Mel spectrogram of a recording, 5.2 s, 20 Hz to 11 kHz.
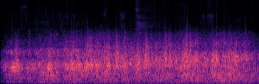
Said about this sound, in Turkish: Savunma Sanayi Başkanlığı bünyesinde yürütülen projeler kapsamında başkent Ankara'da F-16 savaş uçakları başta olmak üzere hava araçları dün kent üzerinde uçtu. Yüksek ve alçak irtifada uçan F-16'lar kameralara böyle yansıdı.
